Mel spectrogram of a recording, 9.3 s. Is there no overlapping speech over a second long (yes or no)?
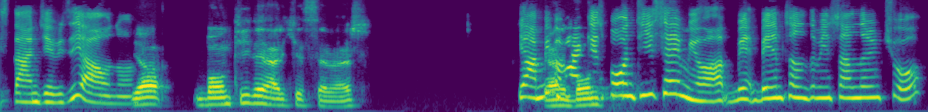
yes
